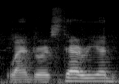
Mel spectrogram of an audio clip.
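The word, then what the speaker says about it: Landorus-Therian: you, in Current Black, Landorus Tarian, yes I'm saying it right this time around, Swallow, and so on.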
